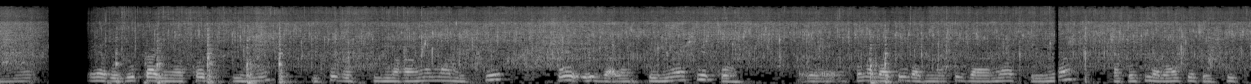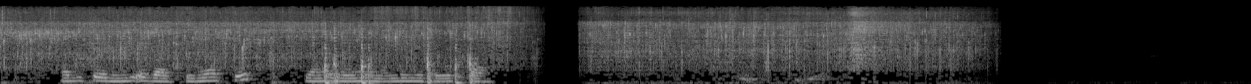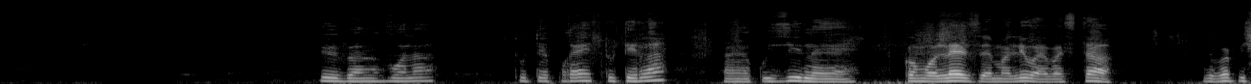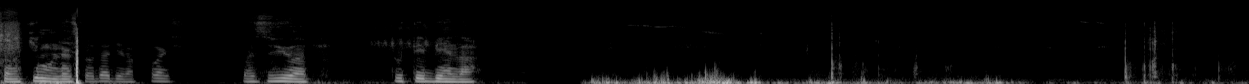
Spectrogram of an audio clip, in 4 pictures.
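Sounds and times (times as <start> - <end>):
food sizzling in hot oil: 0.0 - 22.6.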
